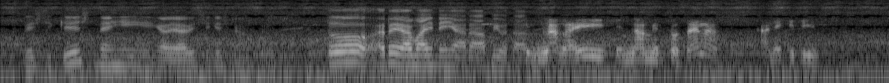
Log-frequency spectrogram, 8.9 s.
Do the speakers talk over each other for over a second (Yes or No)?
No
